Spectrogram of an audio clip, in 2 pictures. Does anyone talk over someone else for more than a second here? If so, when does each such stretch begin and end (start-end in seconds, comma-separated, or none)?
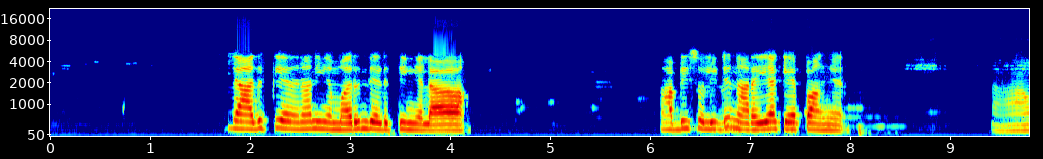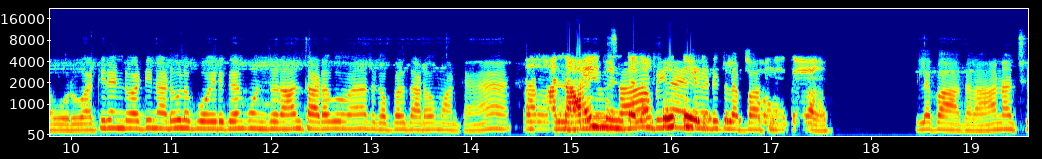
14.9-16.9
